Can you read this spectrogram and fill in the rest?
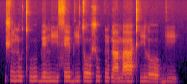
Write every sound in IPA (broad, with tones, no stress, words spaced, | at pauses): ʃĩ˨nu˨tʰuː˨ be˨ ŋiː˨se˦˨ biː˨toː˨ʃu˦ kʷũ˨ ɗã˨maː˦ kʰi˦loː˨ɡ͡bi˦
